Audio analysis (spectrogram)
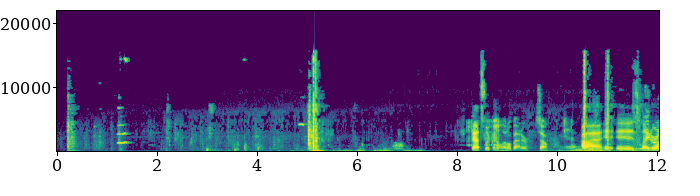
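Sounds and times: wind rumbling on microphone: 4.7s - 7.6s, 8.6s - 12.0s.

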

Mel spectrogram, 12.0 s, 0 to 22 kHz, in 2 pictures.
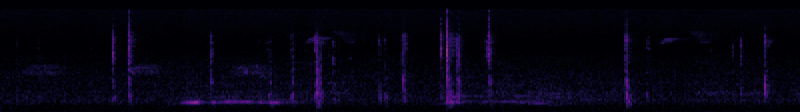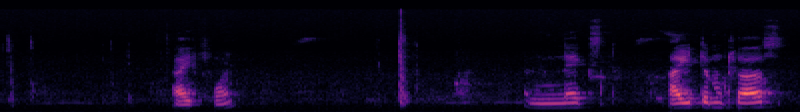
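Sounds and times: computer keyboard typing: 2.0s - 3.8s, 4.7s - 7.0s.

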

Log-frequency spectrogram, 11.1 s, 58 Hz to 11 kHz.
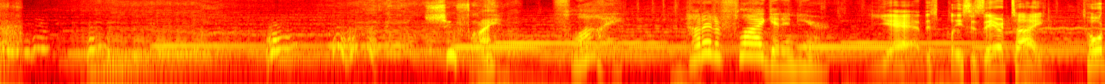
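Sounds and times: cartoon fly buzzing: 0.0s - 5.5s.

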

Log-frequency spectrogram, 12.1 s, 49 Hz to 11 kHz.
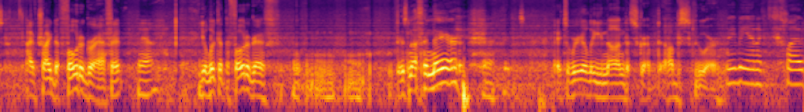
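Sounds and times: studio room tone: 0.0s - 12.0s.

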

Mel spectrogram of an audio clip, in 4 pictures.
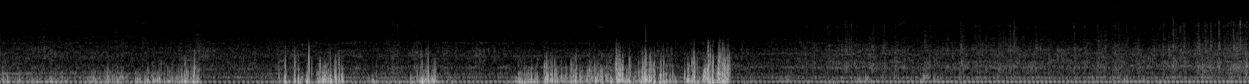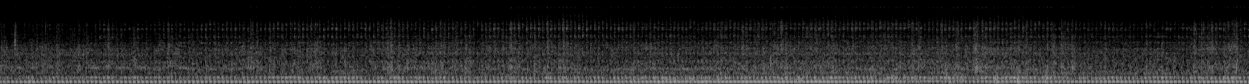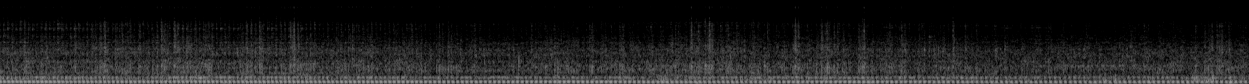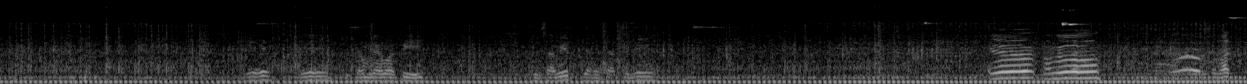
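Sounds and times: motorcycle engine cruising: 0.0s - 49.9s
road noise: 0.0s - 49.9s.

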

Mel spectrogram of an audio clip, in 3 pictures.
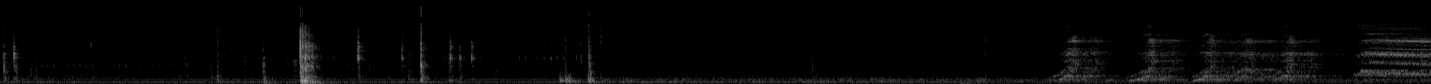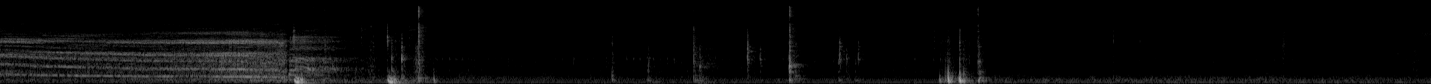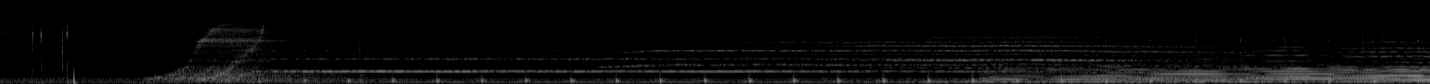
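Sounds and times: tone sliding down in pitch: 30.0s - 42.9s.

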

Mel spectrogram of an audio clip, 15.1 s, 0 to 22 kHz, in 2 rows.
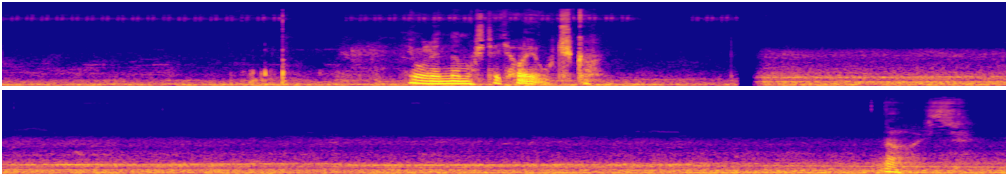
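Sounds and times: low engine drone: 0.0s - 15.0s.

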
